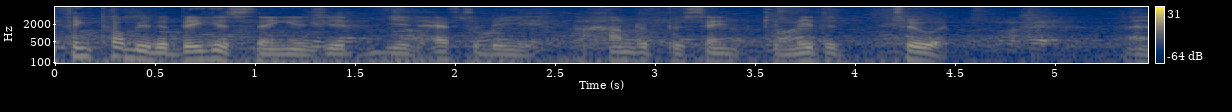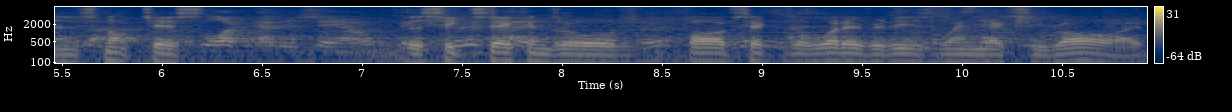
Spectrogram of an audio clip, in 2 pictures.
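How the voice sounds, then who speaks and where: A soft-spoken man with an Australian accent uses lively intonation at a fairly low pitch. Noticeable background noise is present. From Queensland, Australia. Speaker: top fuel motorcycle drag racer. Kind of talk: interview answer.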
